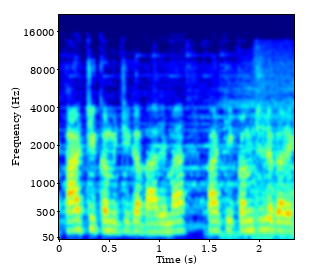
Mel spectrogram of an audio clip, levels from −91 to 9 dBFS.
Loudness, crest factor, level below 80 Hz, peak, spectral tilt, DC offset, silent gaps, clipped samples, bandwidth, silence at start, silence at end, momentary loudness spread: -25 LUFS; 18 dB; -60 dBFS; -6 dBFS; -5 dB/octave; under 0.1%; none; under 0.1%; 14.5 kHz; 0.05 s; 0 s; 6 LU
